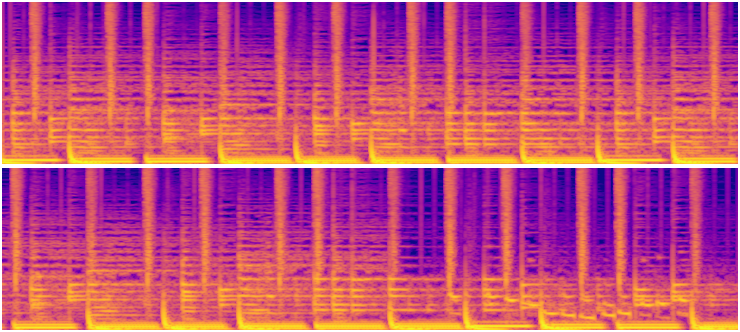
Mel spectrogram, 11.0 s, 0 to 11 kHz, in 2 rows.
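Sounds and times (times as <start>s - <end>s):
background music with drum beat: 0.0s - 11.0s.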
